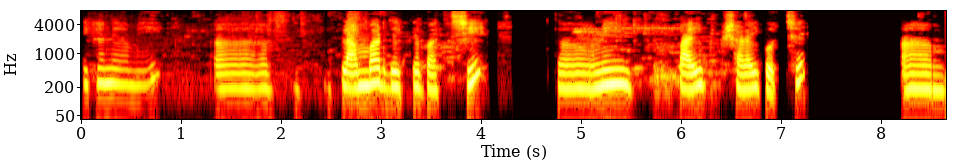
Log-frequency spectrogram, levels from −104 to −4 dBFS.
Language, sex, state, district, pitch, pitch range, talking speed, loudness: Bengali, female, West Bengal, Paschim Medinipur, 205 Hz, 190-240 Hz, 90 wpm, -20 LUFS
